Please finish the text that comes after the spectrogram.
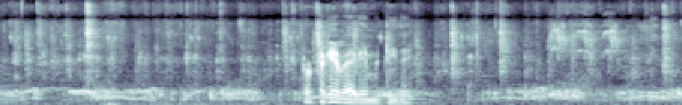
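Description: Pigeons coo in a deep, throaty burst near the middle, with someone talking over steady background chatter and bird sounds throughout.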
